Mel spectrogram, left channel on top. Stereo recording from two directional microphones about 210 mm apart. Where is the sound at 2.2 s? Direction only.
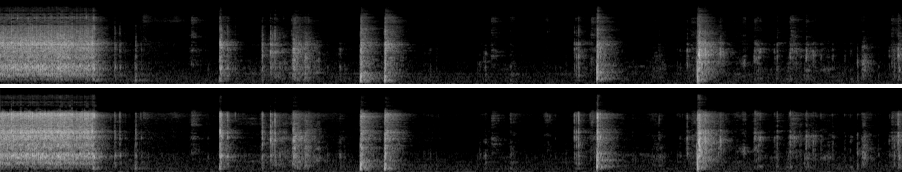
15° right (ahead or behind).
